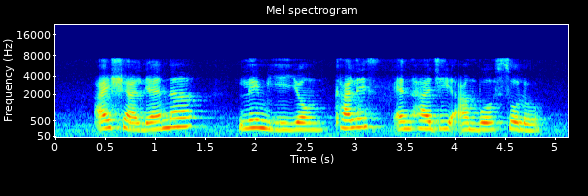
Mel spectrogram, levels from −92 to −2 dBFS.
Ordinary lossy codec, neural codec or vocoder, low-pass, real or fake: none; vocoder, 22.05 kHz, 80 mel bands, WaveNeXt; 7.2 kHz; fake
